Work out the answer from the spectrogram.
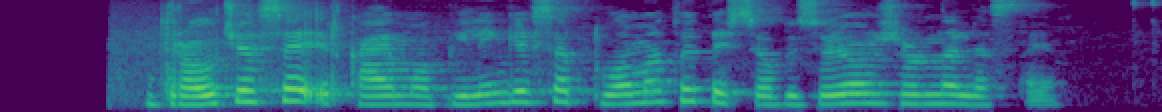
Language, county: Lithuanian, Marijampolė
